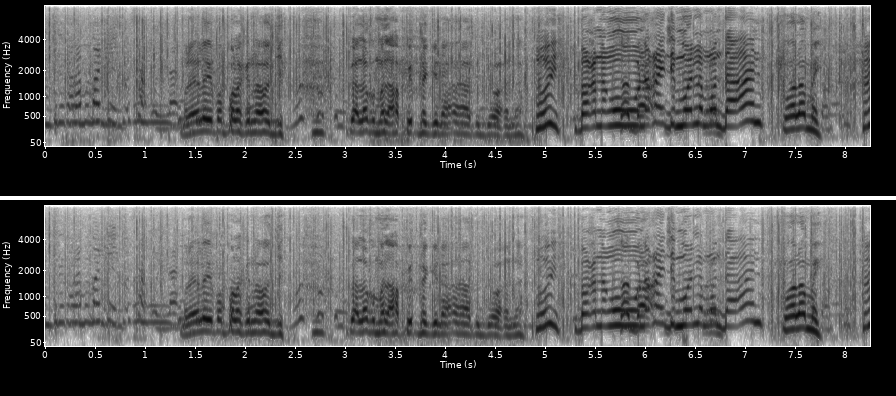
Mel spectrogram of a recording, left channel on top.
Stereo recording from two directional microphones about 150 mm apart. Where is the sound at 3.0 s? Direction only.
50° right (ahead or behind); by 3.5 s 70° right (ahead or behind).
